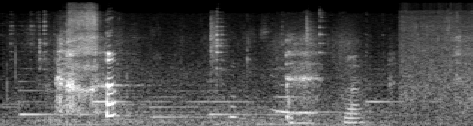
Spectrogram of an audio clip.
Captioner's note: both chuckling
